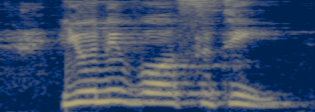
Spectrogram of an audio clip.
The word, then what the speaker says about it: university: यूनिवर्सिटी को जब आप पढ़ते हैं तो य का प्रोनाउंसिएशन आ रहा है, Y का प्रोनाउंसिएशन आ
